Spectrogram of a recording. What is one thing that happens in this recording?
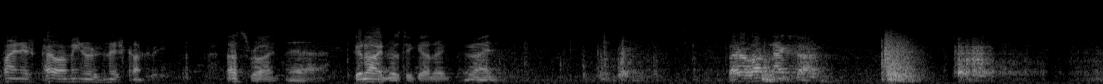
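A middle-aged man speaks calmly and politely close by.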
